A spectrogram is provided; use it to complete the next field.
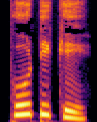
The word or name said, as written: ಪೋಟಿಕೆ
